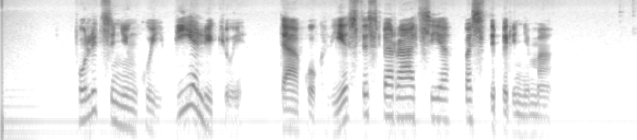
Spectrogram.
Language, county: Lithuanian, Klaipėda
